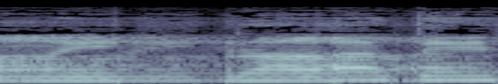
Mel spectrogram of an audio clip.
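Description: Male voice singing a Bengali Islamic gajal in long, held, chant-like notes that step from one pitch to the next, with two short breaks, about a second in and again near the end.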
